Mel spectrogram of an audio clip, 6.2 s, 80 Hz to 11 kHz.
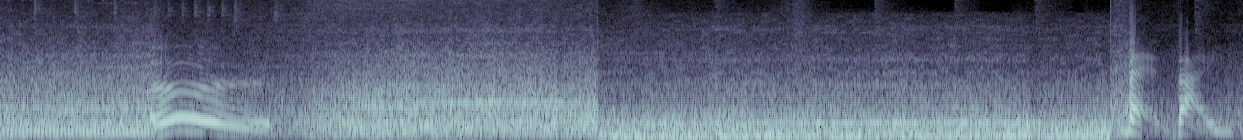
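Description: Royal Enfield Interceptor 650's 650cc parallel-twin engine pulling strongly in third gear through its peak-torque range, under loud wind rush on the rider's microphone. The level dips briefly about a second in.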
